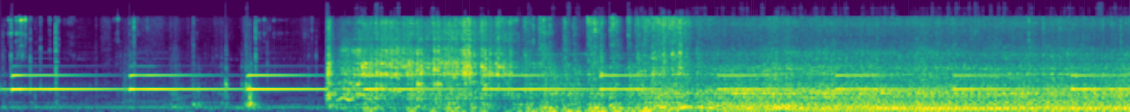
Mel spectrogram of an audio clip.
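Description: Chimes, then the engine cranks, catches and runs with an uneven, labouring note; fuel starvation from low pump pressure.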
